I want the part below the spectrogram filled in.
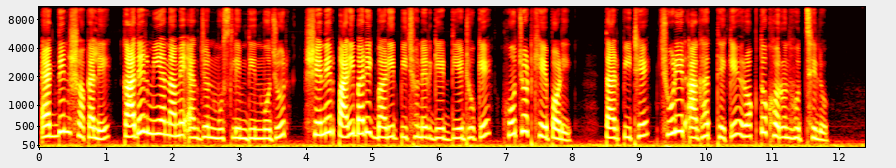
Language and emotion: Bengali, neutral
